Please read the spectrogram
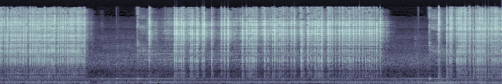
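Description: MIG welding arc on steel crackling in three runs: the first stops just under two seconds in, a longer one runs from about three and a half seconds to nearly eight, and another starts near the end. A steady low hum sits underneath.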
